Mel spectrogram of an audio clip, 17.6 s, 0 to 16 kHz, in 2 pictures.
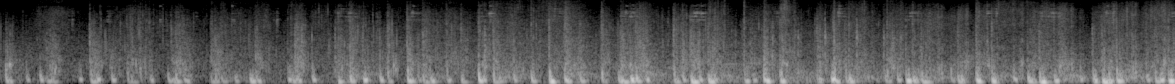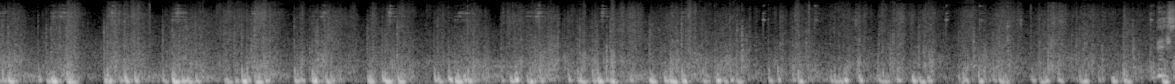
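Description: Horses walk along a path in the video game Red Dead Redemption 2, and their hooves keep up a steady, continuous clip-clop at moderate volume with no talk over it.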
